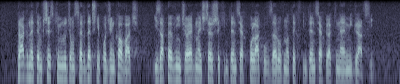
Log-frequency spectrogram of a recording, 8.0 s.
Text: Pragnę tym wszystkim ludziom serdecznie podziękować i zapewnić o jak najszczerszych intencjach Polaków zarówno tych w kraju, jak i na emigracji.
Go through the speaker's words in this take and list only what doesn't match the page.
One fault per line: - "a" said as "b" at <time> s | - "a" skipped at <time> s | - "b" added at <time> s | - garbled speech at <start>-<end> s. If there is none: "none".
- "kraju" said as "intencjach" at 6.1 s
